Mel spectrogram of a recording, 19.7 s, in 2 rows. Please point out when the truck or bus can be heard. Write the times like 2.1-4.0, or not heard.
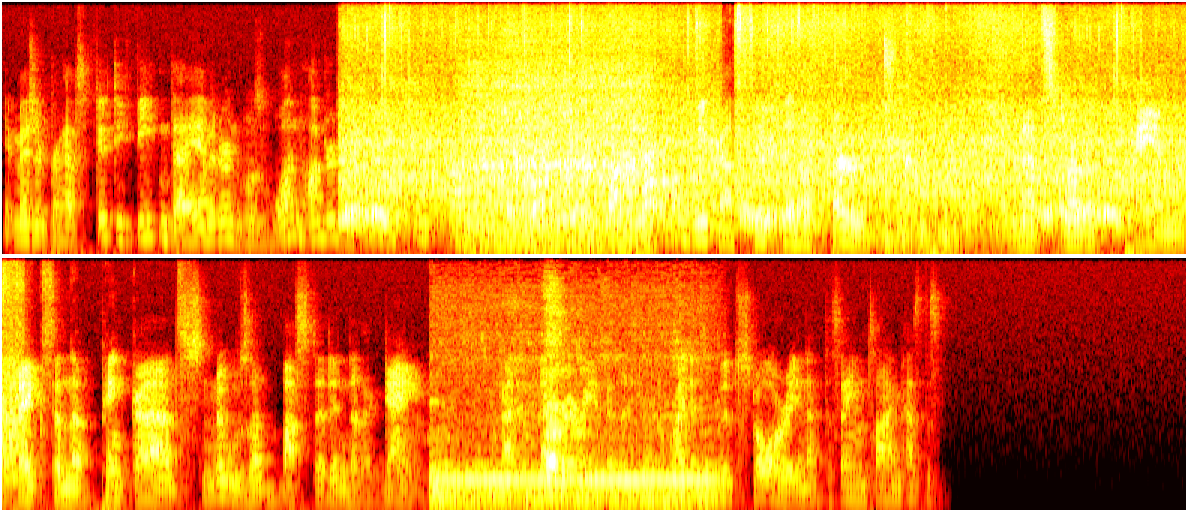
3.8-5.5.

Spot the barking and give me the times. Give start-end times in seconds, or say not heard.
4.2-5.7, 13.4-15.9.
